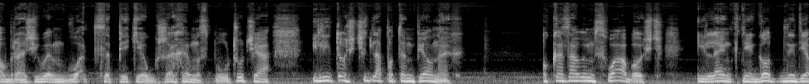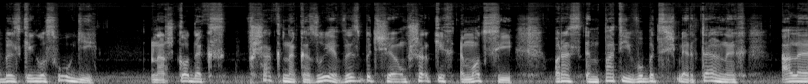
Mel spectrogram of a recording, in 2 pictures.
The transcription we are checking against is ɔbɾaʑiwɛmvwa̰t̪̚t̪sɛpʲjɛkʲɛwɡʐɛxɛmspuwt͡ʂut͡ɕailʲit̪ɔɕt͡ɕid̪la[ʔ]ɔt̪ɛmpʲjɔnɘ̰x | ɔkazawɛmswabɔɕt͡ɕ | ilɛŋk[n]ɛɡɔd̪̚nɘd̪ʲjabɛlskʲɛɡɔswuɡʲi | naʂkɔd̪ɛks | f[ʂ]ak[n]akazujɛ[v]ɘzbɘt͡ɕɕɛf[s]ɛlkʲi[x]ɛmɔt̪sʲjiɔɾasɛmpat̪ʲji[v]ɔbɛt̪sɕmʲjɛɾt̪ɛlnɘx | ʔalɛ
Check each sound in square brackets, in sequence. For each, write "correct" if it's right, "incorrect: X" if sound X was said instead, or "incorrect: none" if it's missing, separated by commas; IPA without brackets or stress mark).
incorrect: p, incorrect: ɲ, correct, correct, correct, incorrect: ʂ, correct, correct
